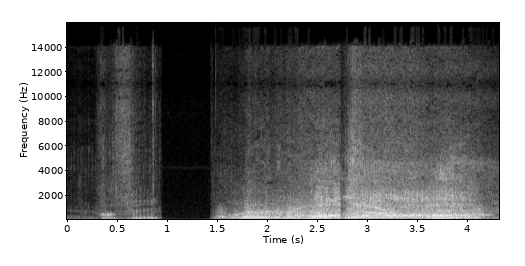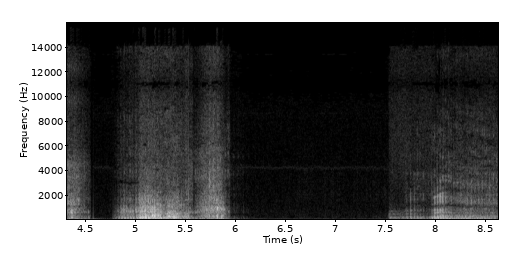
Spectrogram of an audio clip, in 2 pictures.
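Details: A single long, grating bear roar of nearly three seconds, preceded by a short growl and followed by a briefer rasping burst, then silence and a faint final grunt.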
